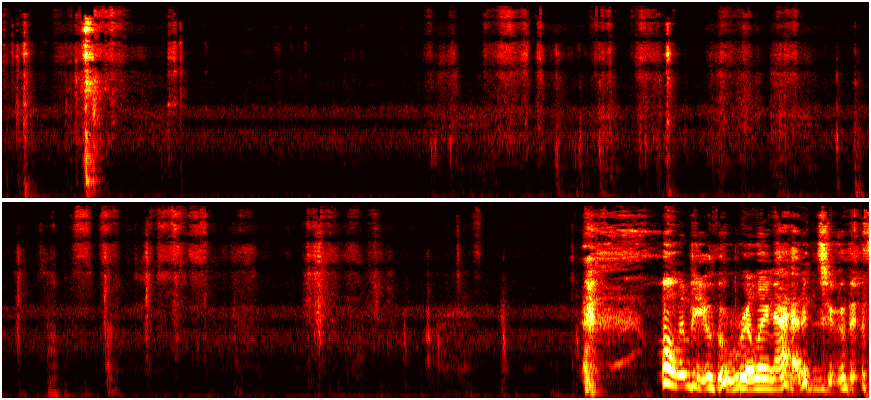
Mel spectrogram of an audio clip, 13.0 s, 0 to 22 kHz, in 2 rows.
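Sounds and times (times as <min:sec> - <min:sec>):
paper rustling: 0:03.2 - 0:10.3.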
